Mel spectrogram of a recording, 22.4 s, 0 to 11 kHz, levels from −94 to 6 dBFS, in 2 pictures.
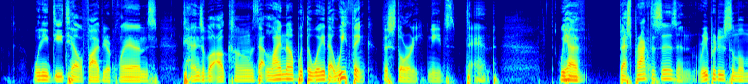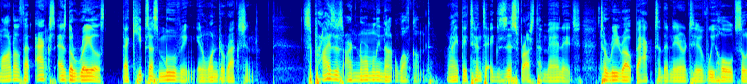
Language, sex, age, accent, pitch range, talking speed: English, male, 30-49, American, 95-120 Hz, 170 wpm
